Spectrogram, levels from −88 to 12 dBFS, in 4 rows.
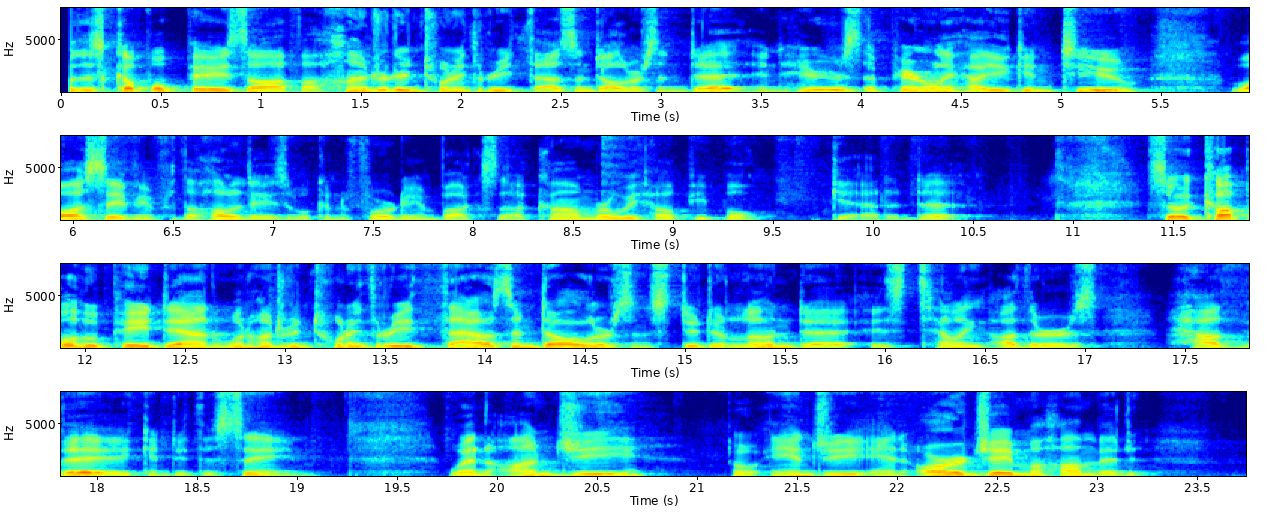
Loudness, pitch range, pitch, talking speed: -22 LUFS, 110-155 Hz, 125 Hz, 150 wpm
